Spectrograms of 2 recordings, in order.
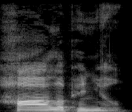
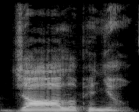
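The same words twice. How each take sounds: First: The first sound is the Spanish J. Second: The first sound is the English J. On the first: The speaker calls it right. "Notice that it's jalapeno" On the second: The speaker calls it wrong. "not jalapeno. So don't confuse your J pronunciation with the way that we pronounce them in English"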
